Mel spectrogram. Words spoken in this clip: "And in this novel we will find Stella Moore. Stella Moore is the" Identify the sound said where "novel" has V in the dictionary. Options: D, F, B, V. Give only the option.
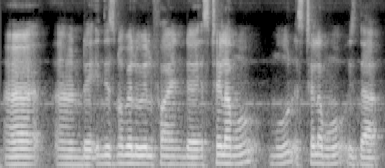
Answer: B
